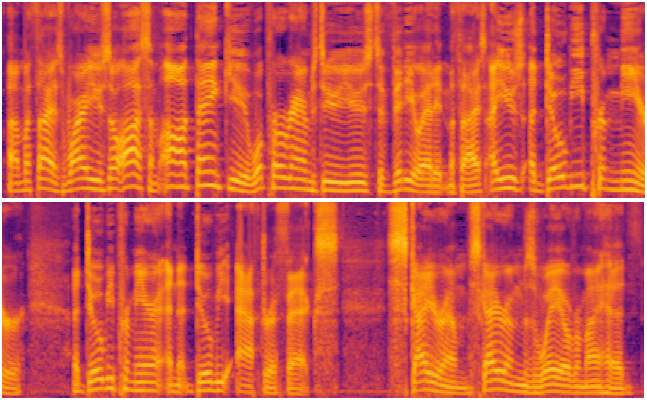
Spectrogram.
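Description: This livestream host is a man with a medium-pitched, slightly mellow voice and lively intonation, speaking at normal speed. He chats casually with viewers from an indoor home office, close to a desk microphone on a boom arm.

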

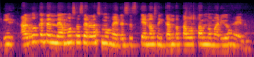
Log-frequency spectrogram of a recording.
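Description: A woman's voice: a little high, fast talker, noisy background. A woman with a Dominican accent, co-hosting a casual podcast chat and acting out quoted lines. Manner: animated, acts out quoted dialogue. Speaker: podcast co-host.

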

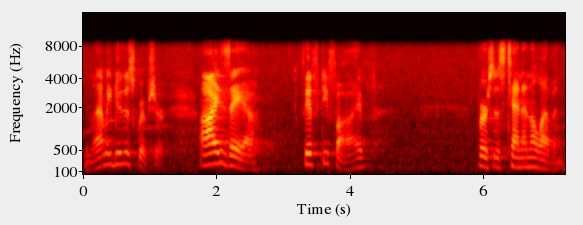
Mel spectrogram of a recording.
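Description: This older woman has a lowish, fairly bright voice with lively intonation. As a lay speaker, she stands at the pulpit of a small church giving an earnest, plainspoken testimony and prayer in slow, measured phrases. Heard through a far camera at the back of the room, the church hall sounds reverberant, with faint hiss.

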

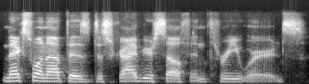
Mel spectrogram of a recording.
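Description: Male podcast host, gravelly, laid-back and encouraging, dry close-mic sound. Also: mid-range voice, little pitch movement, a little slow, fairly bright tone, dry recording. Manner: easygoing, affirming, reads out questions. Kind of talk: casual podcast interview.

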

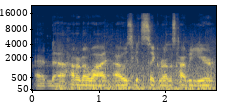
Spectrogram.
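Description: Deep and fairly bright, this young man's voice comes out fast and flat over a headset mic, stuffy as if he's ill, with a little hiss or hum and game music underneath. Hosting a horror let's play for his gaming channel, he's jittery and nervous, frequently yelping and laughing.

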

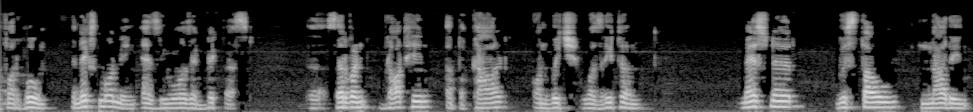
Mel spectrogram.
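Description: Indian english guy going over a story for a class, lots of uhs, slightly husky voice, dull lo-fi recording. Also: mid-range voice, darkish tone. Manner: hesitant, many uh fillers and restarts. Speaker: teacher explaining a story. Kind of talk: reading and explaining a story.

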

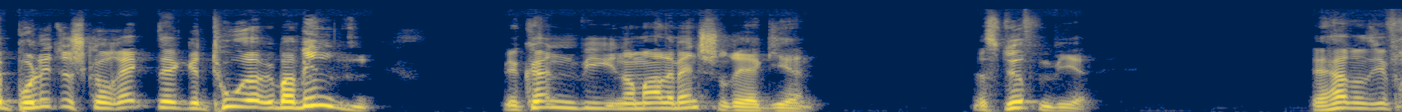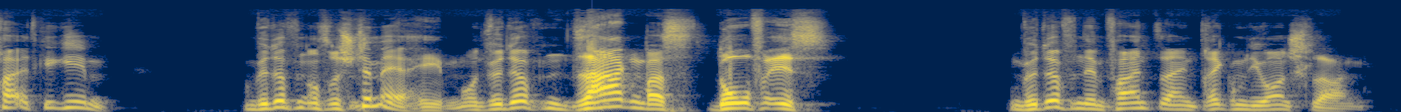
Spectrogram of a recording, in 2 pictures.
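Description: Male pastor, blunt and colloquial, hushed one moment and roaring the next, dry close recording. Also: no room sound. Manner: swings between low intense murmurs and loud forceful exhortation; blunt colloquial preaching, direct address. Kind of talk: charismatic sermon.

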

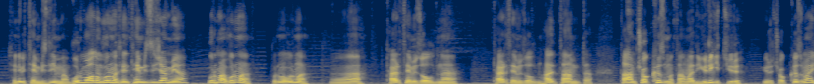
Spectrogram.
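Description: A young man giving playful, teasing commentary while playing a VR game. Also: high voice. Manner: excitable, teasing, bursts of shouting and laughter. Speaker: gaming YouTuber. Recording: faint background music.

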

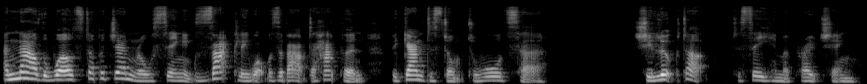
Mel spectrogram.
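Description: Woman reading a kids' story aloud, animated pitch, expressive teacher. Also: moderate pace, slightly rough. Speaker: teacher reading a children's book.

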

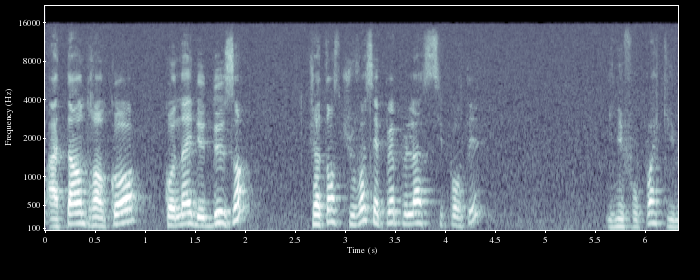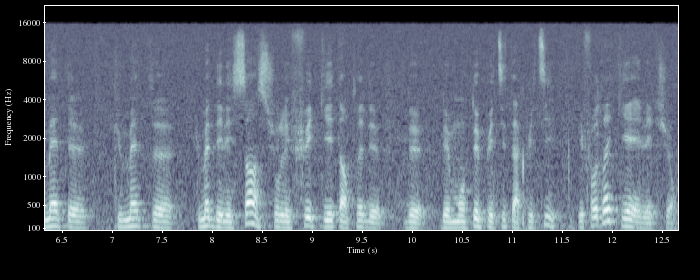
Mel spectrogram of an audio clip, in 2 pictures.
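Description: A man in his thirties with a Congolese French accent and a slight cold argues emphatically as a political analyst in a talk show debate, gesturing and repeating "mon cher ami." His voice is a little high and a little mellow. The audio is poor, recorded on a lapel mic with faint hiss.

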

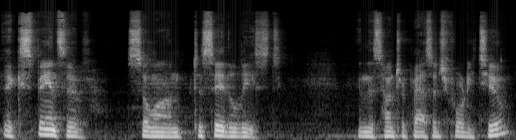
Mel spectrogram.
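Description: A relaxed man gives a spoken tour of a docked sailboat, recorded on a handheld phone as he walks around. His voice sits at an ordinary middle pitch. He talks casually and fills his pauses with ums and uhs. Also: breathy edge. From United States. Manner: relaxed, thinks aloud with frequent ums and uhs. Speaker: yacht salesman giving a boat tour. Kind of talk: casual walkthrough narration. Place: aboard a docked sailboat, outdoors then in the cabin.

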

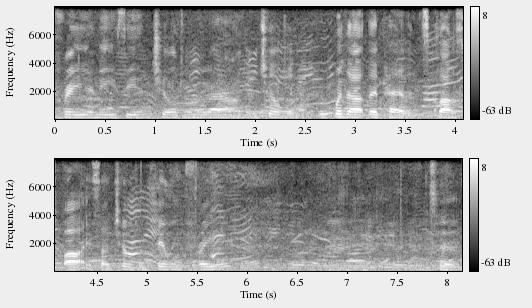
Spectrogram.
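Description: A woman's voice: lowish voice, completely flat delivery, measured pace. A middle-aged woman from England answering interview questions outdoors at a festival, thoughtful and rambling with many fillers. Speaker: festival goer. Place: outdoor festival grounds near tents, sunny. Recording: loud crowd all around outdoors.

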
